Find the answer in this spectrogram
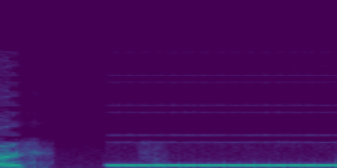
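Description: Telephone tone on a call line: one steady beep about two seconds long, starting a little under a second in and cutting off sharply.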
